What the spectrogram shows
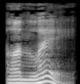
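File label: "unlay", English, British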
